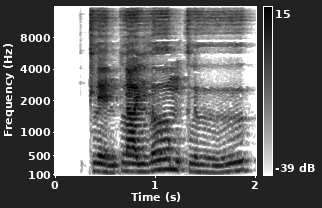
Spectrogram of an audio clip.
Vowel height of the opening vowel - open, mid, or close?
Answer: mid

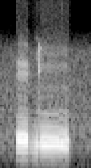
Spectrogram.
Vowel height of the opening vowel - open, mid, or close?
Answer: mid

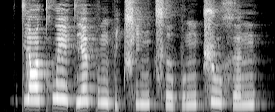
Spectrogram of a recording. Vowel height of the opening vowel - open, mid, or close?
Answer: open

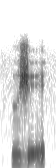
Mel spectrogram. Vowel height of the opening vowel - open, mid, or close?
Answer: close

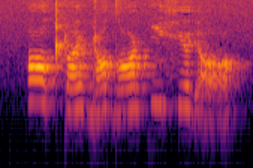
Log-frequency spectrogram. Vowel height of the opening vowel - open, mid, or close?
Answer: open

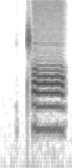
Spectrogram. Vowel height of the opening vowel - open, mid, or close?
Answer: open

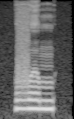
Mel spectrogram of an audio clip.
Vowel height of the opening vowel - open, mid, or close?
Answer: mid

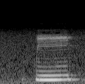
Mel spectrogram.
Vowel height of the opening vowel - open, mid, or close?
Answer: close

